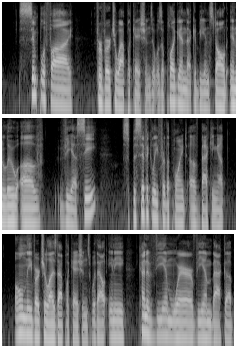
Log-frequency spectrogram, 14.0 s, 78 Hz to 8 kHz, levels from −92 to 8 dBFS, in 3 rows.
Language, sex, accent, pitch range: English, male, American, 100-130 Hz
